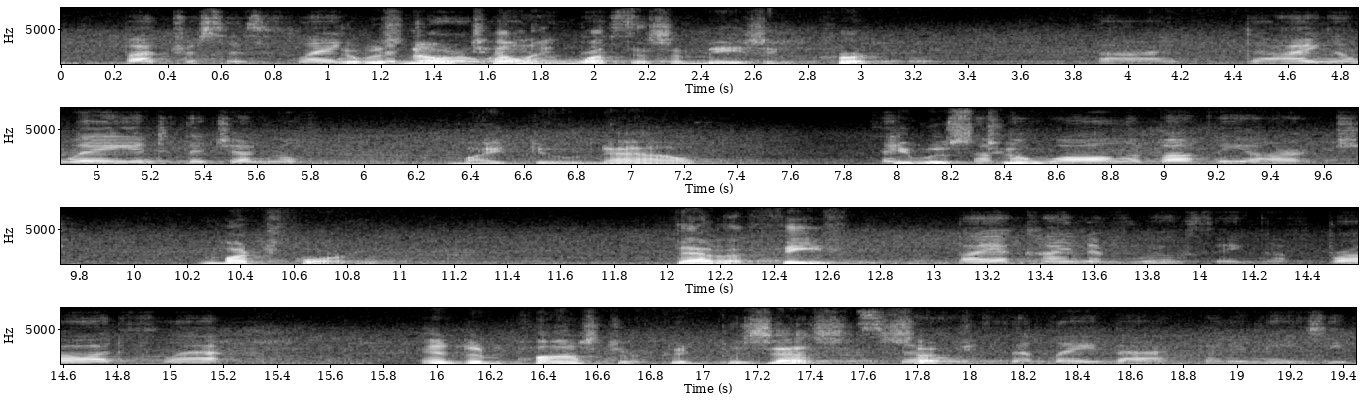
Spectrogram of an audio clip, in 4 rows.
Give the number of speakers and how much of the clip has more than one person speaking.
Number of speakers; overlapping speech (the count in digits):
2, about 13%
